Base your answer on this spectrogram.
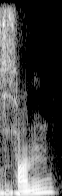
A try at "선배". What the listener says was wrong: Son. Oh. Say oh. Oh. It's like more. You like sort of open up your mouth a little bit more. Oh. Son. Son. Oh. So. Oh. Sonbae.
